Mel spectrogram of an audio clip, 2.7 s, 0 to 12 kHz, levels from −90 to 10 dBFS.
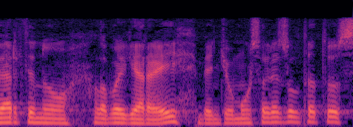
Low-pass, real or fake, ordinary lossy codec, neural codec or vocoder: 7.2 kHz; real; MP3, 64 kbps; none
